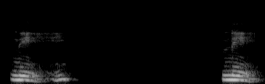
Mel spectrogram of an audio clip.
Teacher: third tone start very low and keep voice in your throat. So touch your throat and you can feel that will be shake.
